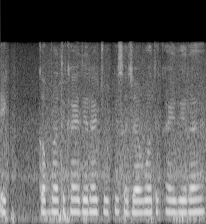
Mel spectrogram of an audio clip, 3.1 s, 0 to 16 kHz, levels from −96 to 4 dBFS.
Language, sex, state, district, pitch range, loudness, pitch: Hindi, female, Uttar Pradesh, Jalaun, 190-205 Hz, -14 LUFS, 200 Hz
